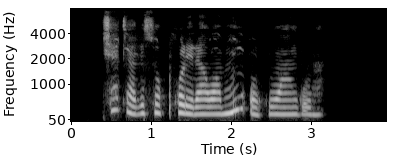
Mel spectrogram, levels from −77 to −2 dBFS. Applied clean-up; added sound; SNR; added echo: neural mask model Resemble Enhance denoiser.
